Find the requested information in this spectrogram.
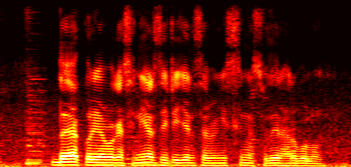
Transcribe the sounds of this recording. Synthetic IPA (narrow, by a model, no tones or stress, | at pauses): d̪ɔjakːoɾieamakasʰinijaɾs̬iʈid͡ʑenseboŋisimesud̪eɾɦaɾbolun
